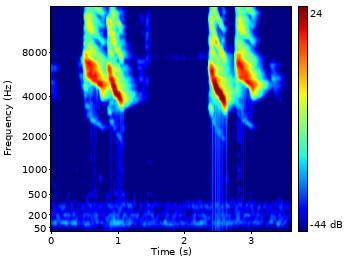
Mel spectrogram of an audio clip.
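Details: Female Oriental white-eye (pleci) calling males, recorded 19/11/22: two quick pairs of high, slurred, falling notes, each pair about half a second long, separated by nearly two seconds of quiet.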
